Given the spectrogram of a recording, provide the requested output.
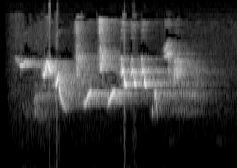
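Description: A brief nightingale phrase: high whistled slurs, then a quick run of four or five bright chirping notes ending in a sharp flourish, with no other sounds.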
